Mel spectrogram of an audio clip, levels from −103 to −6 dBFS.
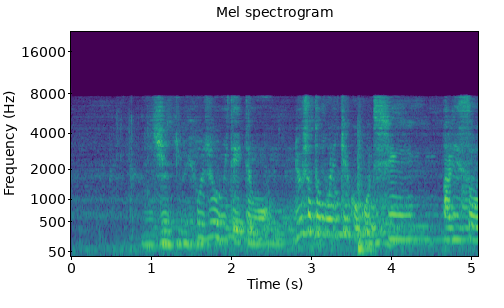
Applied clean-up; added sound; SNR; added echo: none; Drawer open or close; 13 dB; reverberation time 2.6 s.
